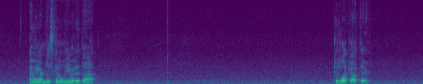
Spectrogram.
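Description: A middle-aged man speaks expressively, close to a microphone, in short bursts.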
